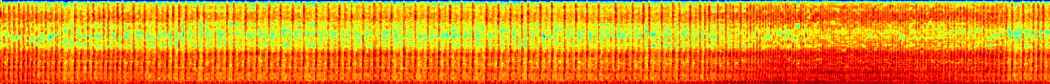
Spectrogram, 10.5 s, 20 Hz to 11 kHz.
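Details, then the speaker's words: Lexmoto FMX 125cc single-cylinder at idle on first kick, busy idle with sharp, even chuffing tick; owner suspects the exhaust is still blowing a bit at a joint and hopes to tighten it up. "Is that the exhaust sounds like it's still blowing a bit, but hopefully I can nip that up."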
